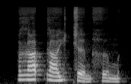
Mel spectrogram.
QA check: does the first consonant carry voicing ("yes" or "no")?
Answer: yes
